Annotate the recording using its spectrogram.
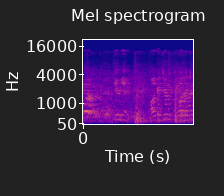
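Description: Voices shouting over two fighters grappling on a ring canvas, with two dull thumps, about a second in and again near the end, as bodies hit the mat.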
